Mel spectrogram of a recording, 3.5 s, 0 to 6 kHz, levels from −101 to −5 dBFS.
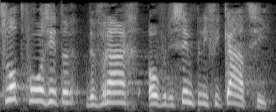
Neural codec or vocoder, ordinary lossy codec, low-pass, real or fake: none; AAC, 32 kbps; 5.4 kHz; real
